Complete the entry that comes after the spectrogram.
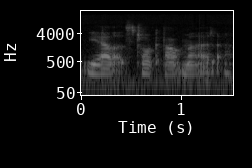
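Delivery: soft, breathy whisper with a rise on murder; mock spooky whisper. Opening the murder podcast segment, playful hushed whisper. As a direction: tease the creepy topic in a hush. Starting the true crime topic.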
